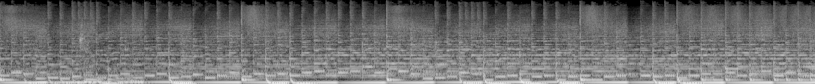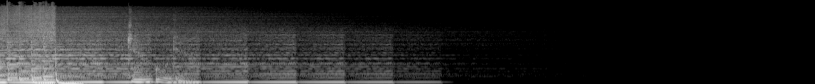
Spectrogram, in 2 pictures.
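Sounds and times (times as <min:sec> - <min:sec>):
upbeat sport EDM: 0:00.0 - 0:12.0.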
